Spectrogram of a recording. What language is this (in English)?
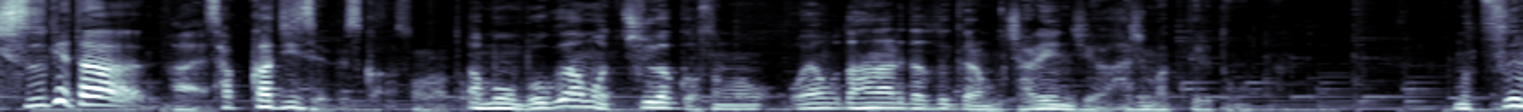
Japanese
